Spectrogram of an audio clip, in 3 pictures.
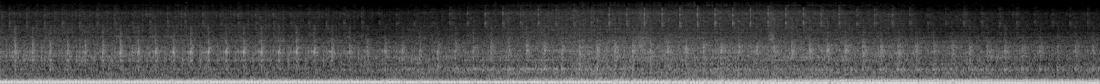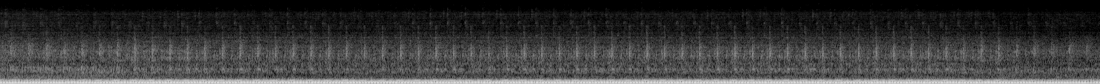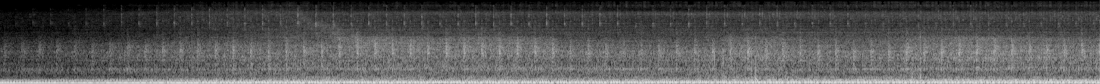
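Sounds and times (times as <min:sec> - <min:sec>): car engine with rapid knock: 0:00.0 - 0:33.0
bright hiss: 0:23.0 - 0:33.0.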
